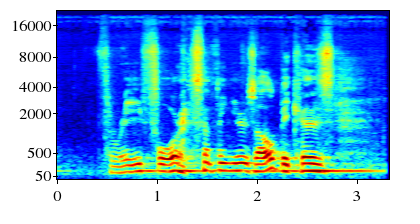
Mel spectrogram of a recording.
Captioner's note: laughs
